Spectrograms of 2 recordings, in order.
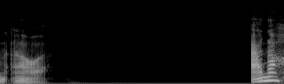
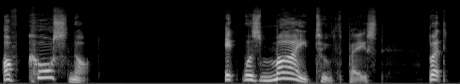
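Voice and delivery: high, indignant protest; angry; 5 dB louder than usual. A narrator's reading. Sarah insisting on the truth to the lawyer, angry. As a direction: protest hotly on a raised pitch. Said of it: "Sarah said angrily".

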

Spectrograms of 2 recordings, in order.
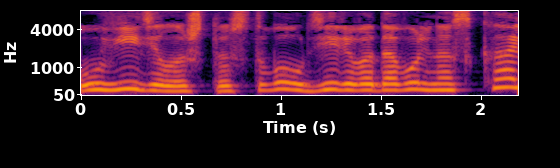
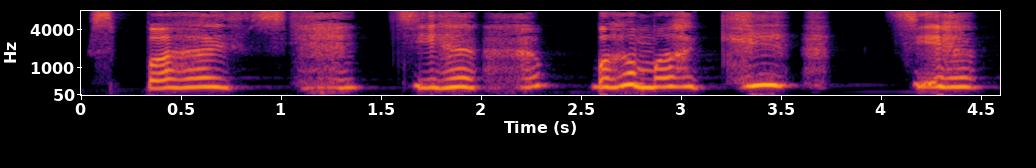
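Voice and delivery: higher, slow crying plea; panicked cry for help; 9 semitones higher, much slower than usual. A narrator's reading. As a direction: scream for help while sinking. Girl dragged under ground.

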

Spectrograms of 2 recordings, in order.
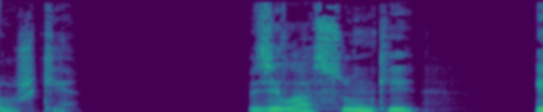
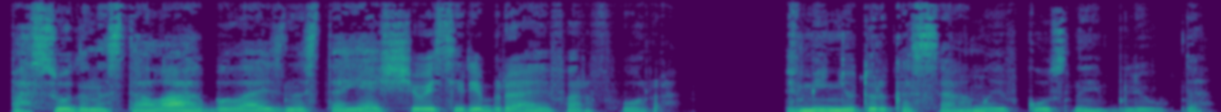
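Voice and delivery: plain reading voice

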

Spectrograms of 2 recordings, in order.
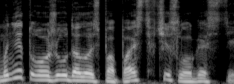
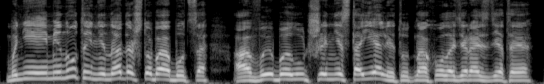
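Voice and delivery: high, urgent, raised voice; calling out; 7 semitones higher, 3 dB louder than usual. A narrator's reading. Suspect hurries to leave the group, raised urgent voice. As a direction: rattle off the excuse emphatically. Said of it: "крикнул Леверинг".

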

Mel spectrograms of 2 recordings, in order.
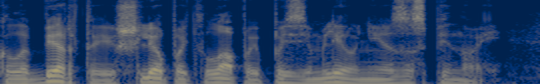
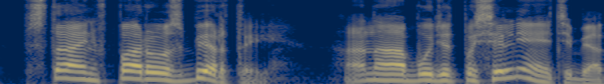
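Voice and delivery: commanding; 7 semitones higher, 8 dB louder than usual. A narrator's reading. Coach giving orders.

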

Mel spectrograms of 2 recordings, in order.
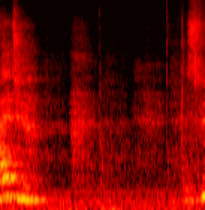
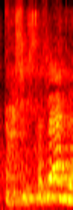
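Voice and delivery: despairing cry; 2 semitones higher, 10 dB louder than usual. Acted. Believes the blast is coming.

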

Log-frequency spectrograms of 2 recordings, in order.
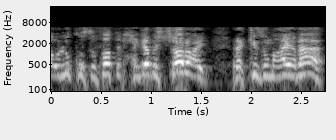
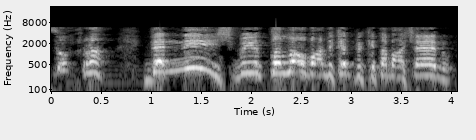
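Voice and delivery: ordinary talk

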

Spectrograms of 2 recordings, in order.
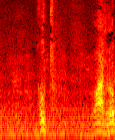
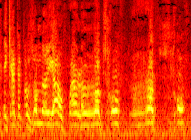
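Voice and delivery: raised, scornful tirade at a deserter; furious outburst; 6 semitones higher than usual. Acted. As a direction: spit the insults out in rage. Furious quarrel with partner. (woedend en hoog, scheldend)

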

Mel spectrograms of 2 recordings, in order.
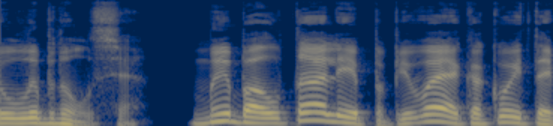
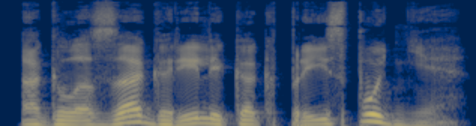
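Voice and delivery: usual speaking voice

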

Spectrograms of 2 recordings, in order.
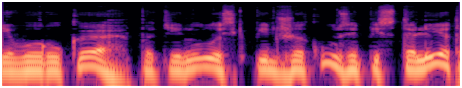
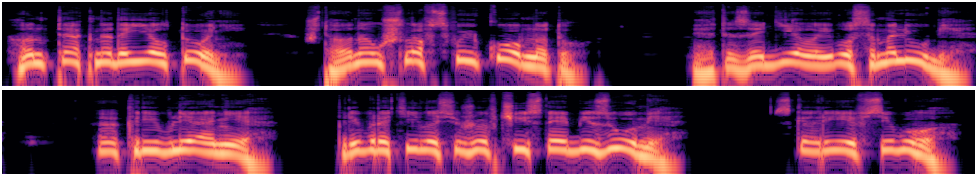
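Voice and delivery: higher, bitter woman's confession; Naomi confessing; 8 semitones higher than usual. Acted. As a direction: tell it like a guilty woman unburdening herself.

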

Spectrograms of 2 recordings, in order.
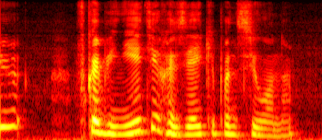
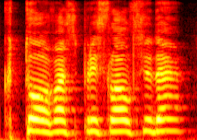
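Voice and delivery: loud, slow, raised-pitch threat; ominous, forceful interrogation; menacing demand; 4 semitones higher, 9 dB louder than usual. A narrator's reading. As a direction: demand it like a fury. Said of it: "зловеще кривя губы".

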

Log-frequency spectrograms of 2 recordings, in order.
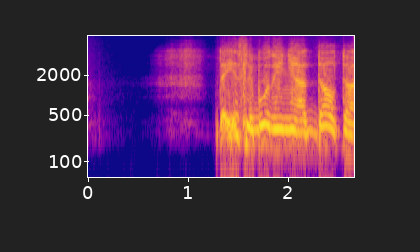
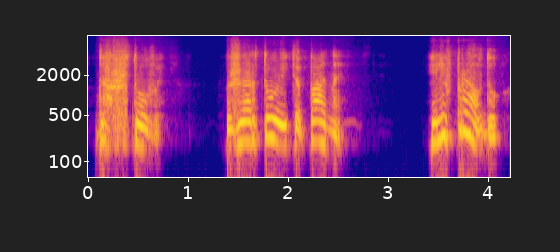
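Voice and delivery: higher, eager disbelieving exclamation; excited cry; 6 semitones higher than usual. A narrator's reading. Ostap leaping from his seat, crying out in disbelief. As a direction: jump up crying out in hope. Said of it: "вскрикнул Остап".

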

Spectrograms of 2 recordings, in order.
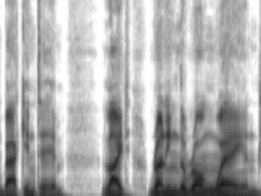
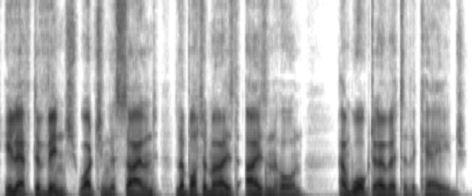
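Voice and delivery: ordinary delivery, nothing marked

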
